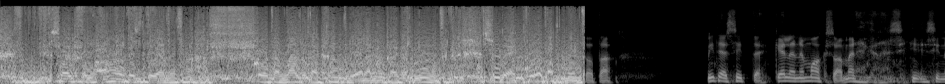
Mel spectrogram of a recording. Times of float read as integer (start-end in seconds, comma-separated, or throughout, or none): 0.00-5.84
